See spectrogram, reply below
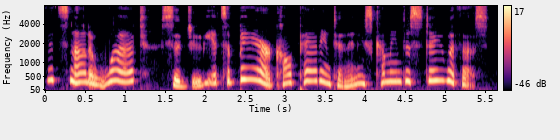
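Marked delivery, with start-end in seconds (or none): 0.0-1.3 high, slow correction; high-pitched, insistent girl; girl Judy. A narrator's reading. Narrator voices Judy. 2.1-5.5 put-on high-pitched girl's voice; high, eager explanation; girl Judy. A narrator's reading.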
